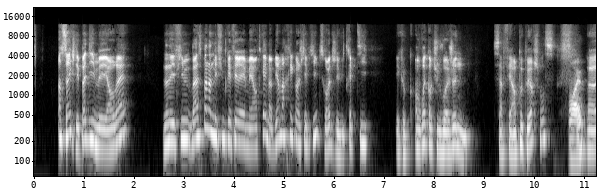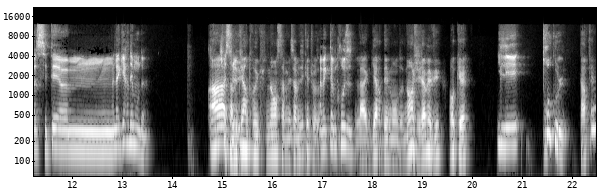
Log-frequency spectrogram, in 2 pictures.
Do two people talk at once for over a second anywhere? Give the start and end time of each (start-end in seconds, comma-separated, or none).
none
